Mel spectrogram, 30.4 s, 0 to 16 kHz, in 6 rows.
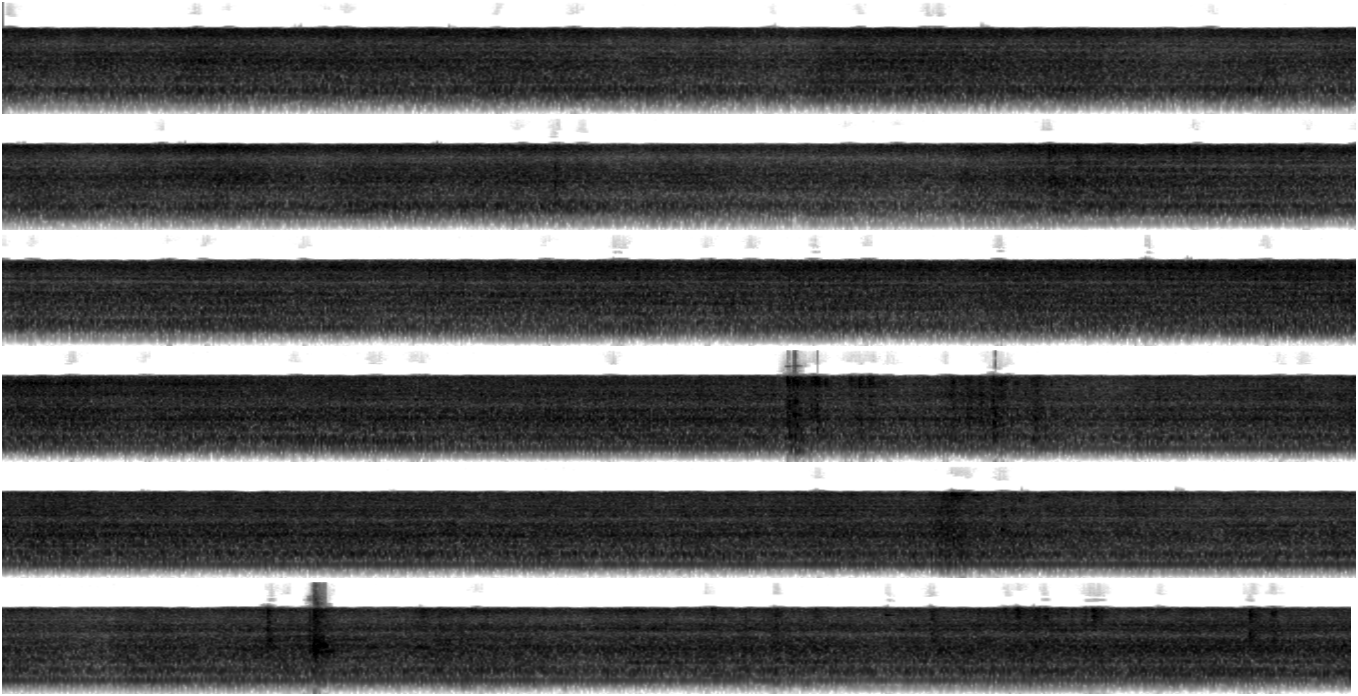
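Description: Bobcat S130 skid-steer loader's diesel engine running steadily at high revs as the machine manoeuvres, with a few sharp knocks in the second half.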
